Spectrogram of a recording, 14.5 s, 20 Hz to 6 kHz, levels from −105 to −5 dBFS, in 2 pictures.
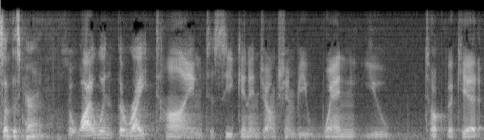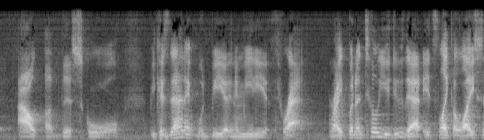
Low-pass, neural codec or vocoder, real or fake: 5.4 kHz; vocoder, 24 kHz, 100 mel bands, Vocos; fake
